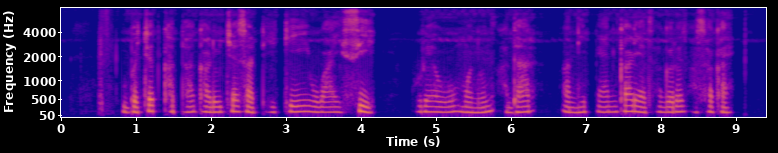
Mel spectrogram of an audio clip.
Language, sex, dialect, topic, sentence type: Marathi, male, Southern Konkan, banking, statement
